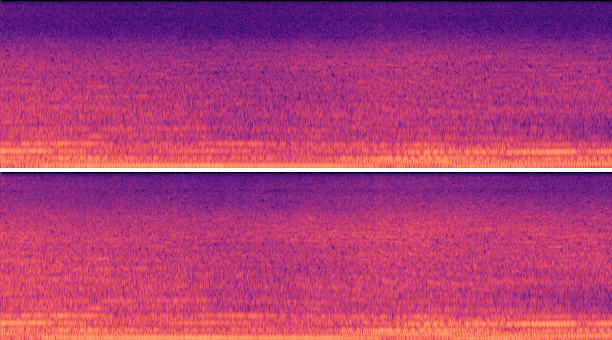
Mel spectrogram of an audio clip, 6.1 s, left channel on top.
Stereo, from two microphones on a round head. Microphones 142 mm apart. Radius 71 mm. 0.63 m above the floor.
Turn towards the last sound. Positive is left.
turn(degrees=-80)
